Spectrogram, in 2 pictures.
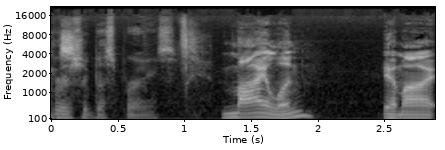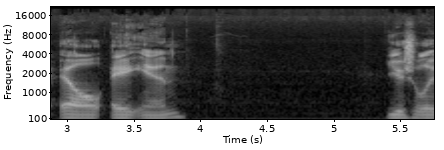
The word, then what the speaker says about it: Beersheba Springs: Beersheba Springs, because it's spelled Beersheba, but it's called Beersheba Springs. Beersheba Springs.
